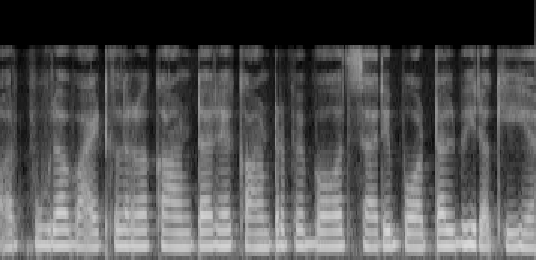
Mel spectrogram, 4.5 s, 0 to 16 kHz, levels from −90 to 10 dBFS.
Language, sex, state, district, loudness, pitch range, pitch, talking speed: Hindi, female, Chhattisgarh, Bilaspur, -14 LUFS, 210-225 Hz, 215 Hz, 200 wpm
